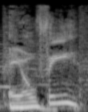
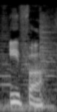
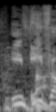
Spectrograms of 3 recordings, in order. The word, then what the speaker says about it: Aoife: And the person, now, I am not sure how to pronounce their name, but it is spelled A-I-O-F-E. Aofi? I doubt it. So if anyone Aoife. Irish, what's that? – Aoife. – Aoife. – All right, Aoife Byrne.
